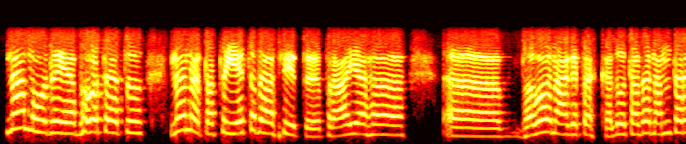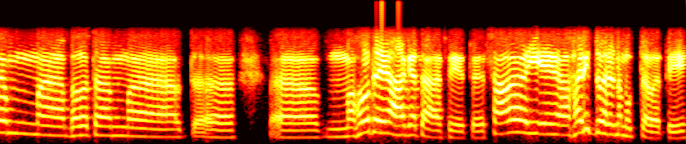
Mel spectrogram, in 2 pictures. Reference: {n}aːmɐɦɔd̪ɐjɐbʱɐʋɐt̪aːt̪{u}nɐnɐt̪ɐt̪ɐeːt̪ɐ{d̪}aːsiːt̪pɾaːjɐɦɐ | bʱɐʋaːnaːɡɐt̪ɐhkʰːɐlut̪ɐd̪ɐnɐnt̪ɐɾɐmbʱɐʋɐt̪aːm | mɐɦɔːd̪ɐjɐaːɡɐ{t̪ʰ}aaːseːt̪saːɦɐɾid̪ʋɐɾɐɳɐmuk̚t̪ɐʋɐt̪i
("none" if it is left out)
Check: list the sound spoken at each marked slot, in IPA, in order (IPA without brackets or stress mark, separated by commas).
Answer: n, u, d̪, t̪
